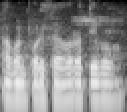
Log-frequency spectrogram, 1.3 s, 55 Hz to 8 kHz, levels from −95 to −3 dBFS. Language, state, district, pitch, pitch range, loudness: Kokborok, Tripura, West Tripura, 100 Hz, 100-105 Hz, -17 LUFS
